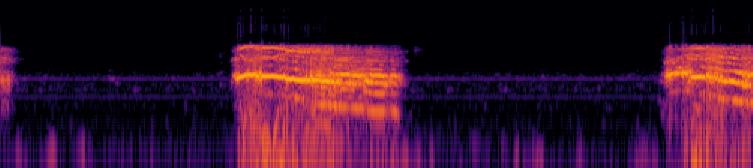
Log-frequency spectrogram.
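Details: Indoor pet cockatoos screaming: a loud, rasping shriek of nearly two seconds after silence, then a further scream begins near the end.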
